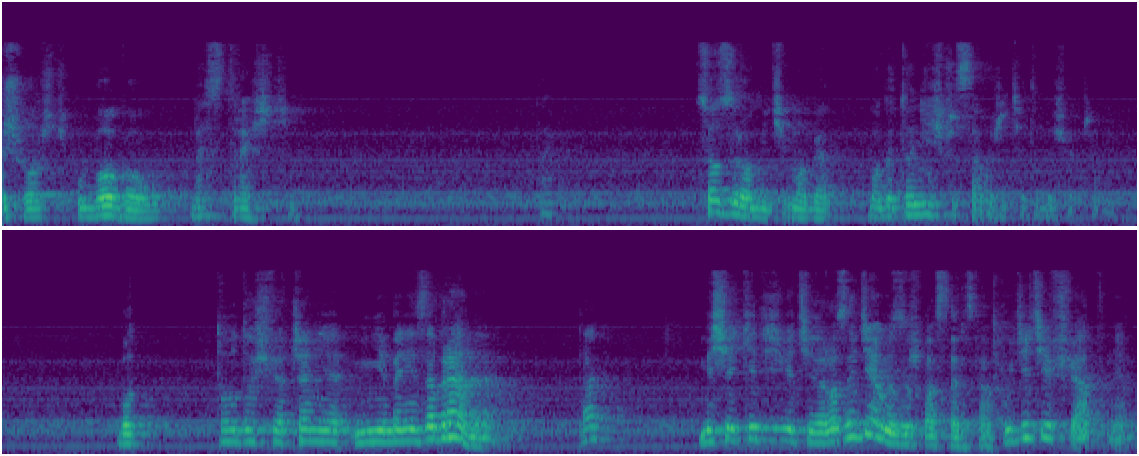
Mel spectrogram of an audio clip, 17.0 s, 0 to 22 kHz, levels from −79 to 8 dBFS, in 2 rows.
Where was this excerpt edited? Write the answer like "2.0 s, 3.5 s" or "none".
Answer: 5.2 s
